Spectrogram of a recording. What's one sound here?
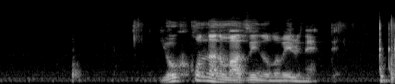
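A glass is set down on a table.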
